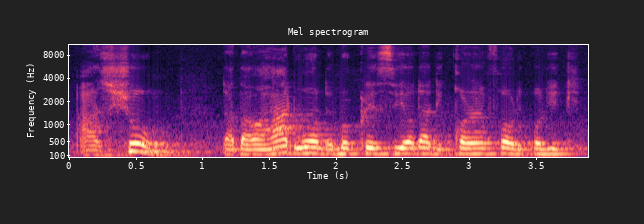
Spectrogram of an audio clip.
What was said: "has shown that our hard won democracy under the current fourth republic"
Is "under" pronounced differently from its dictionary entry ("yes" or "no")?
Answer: yes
